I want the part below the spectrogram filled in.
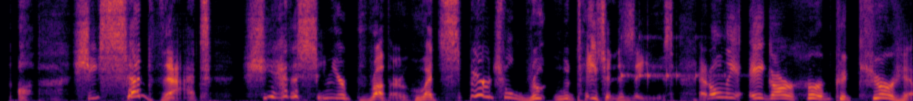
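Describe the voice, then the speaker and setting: A put-on character voice, pitched high, delivers the lines at a fairly slow pace. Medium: fan dub. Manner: excitable, talkative.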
